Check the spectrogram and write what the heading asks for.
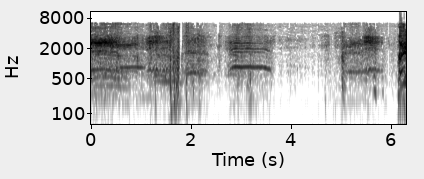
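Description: Sheep bleating: a long call at the start and another about three seconds in, with a thump about a second and a half in.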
